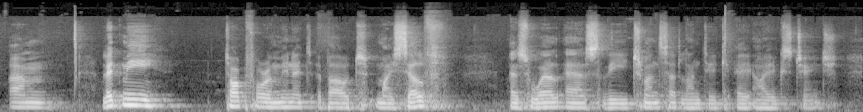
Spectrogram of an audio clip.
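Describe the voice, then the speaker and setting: A man with a slight German accent speaks very slowly at a medium pitch, his dark, mellow tone showing ordinary pitch variation amid audible room echo. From Germany. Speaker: panel moderator, tech entrepreneur. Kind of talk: conference talk.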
